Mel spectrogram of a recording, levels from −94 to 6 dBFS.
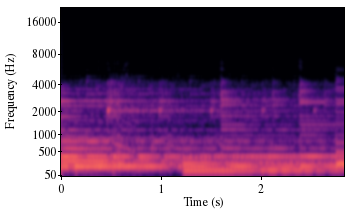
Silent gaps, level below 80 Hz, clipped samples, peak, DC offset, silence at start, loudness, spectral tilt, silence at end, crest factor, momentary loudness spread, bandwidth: none; -84 dBFS; under 0.1%; -18 dBFS; under 0.1%; 0 s; -33 LUFS; -7.5 dB/octave; 0 s; 12 dB; 6 LU; 4.8 kHz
